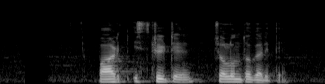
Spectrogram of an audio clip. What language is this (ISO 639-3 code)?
ben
